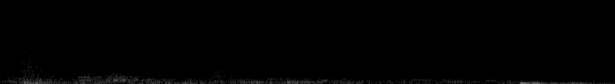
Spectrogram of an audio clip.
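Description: Near silence: faint room tone with a few soft knocks, and one brief thump about five seconds in.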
